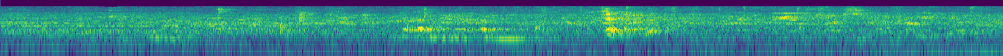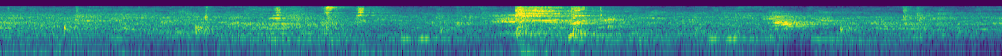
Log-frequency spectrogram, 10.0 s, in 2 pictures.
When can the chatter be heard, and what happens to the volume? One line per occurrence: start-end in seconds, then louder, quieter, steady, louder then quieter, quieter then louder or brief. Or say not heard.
0.0-9.9 steady.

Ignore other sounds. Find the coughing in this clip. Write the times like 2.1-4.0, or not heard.
2.0-3.4, 6.3-8.1.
